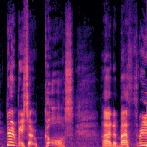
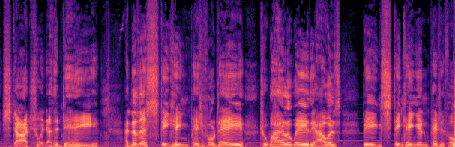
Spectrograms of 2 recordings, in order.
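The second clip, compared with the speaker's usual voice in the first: ordinary delivery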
